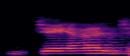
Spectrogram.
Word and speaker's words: Janet: Well, obviously LinkedIn, Janet, J-A-N-E-T, Zaretsky, it's spelled up there, Zaretsky.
